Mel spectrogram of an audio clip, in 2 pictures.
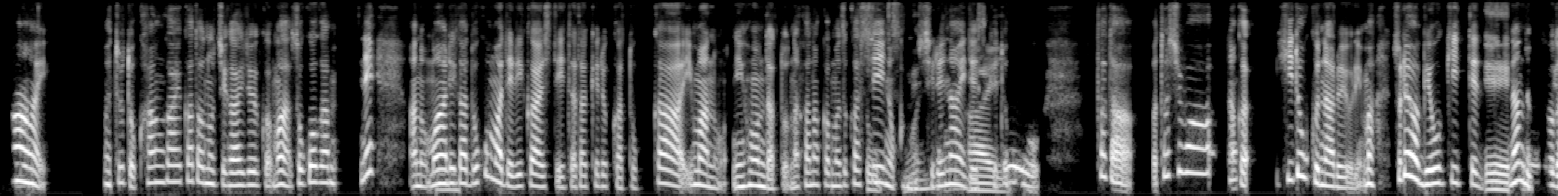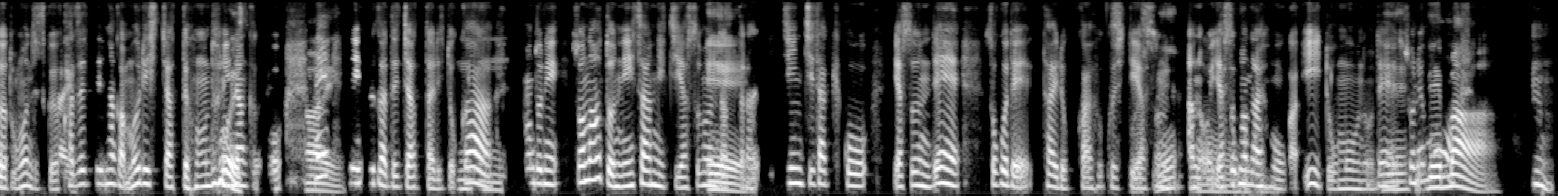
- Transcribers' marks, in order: unintelligible speech
- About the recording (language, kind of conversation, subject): Japanese, podcast, 休むことへの罪悪感をどうすれば手放せますか？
